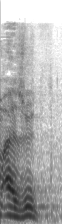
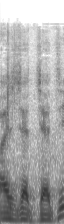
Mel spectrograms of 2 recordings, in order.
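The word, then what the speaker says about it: الزجاجي: Imam Az-Zujjaji, ya terserah itu bacanya Az-Zujjaji apa Az-Zajjaji.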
